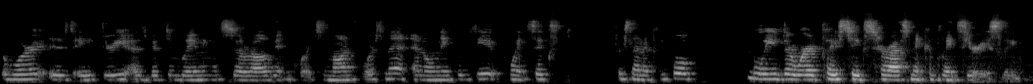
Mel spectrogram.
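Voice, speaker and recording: A young woman presenting for her group, reading a prepared text at a steady, measured pace over a video call. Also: mid-range voice, low-quality recording. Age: young adult. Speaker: youth ambassador presenter.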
